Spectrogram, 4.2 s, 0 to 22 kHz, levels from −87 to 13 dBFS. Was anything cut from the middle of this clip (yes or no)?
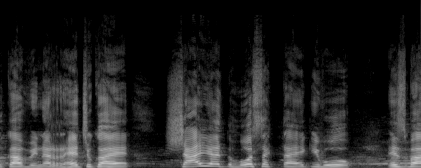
no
